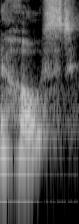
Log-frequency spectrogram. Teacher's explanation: Closed O followed by open U, as in shown, if you're American and not British, and host.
